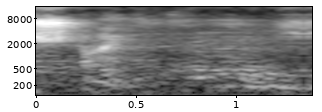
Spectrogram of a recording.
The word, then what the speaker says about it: Stein: but if you really want to pronounce it correctly, it's a German way. It's called Stein because Stein is a stone as I explained here.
